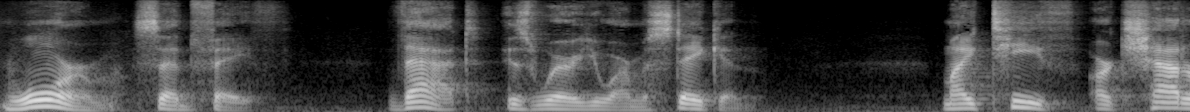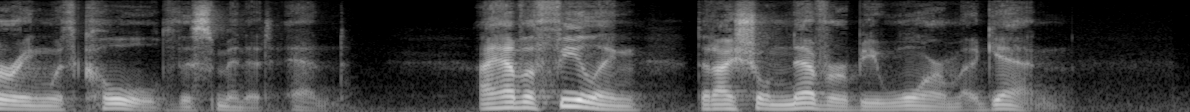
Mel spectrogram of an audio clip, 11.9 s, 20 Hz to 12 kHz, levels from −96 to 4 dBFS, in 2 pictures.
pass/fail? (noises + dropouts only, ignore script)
pass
